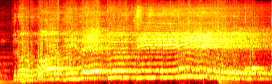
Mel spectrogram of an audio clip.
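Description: Odia devotional kirtan singing: male voices chanting a long, drawn-out line together, with a low barrel-drum stroke at the start and another near the end.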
